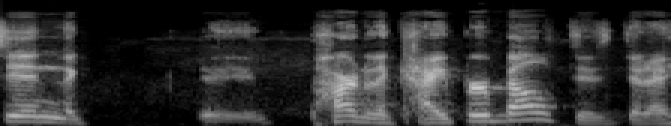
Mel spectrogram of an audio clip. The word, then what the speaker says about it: Kuiper: The Kuiper Belt is how you pronounce.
